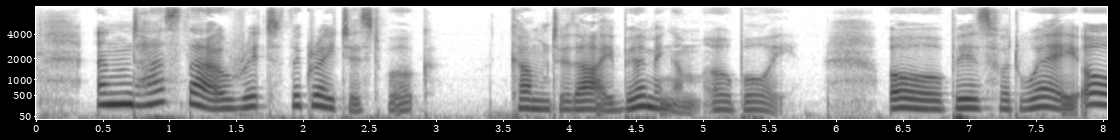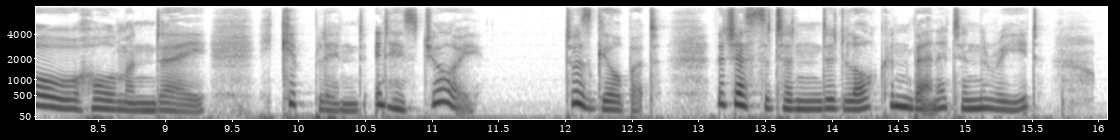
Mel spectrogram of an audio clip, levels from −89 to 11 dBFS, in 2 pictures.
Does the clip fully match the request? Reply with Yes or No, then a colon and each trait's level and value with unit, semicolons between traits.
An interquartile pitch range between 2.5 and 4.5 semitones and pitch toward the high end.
No: average, 5.0 semitones; high, 195 Hz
